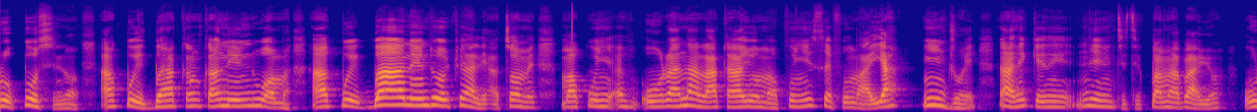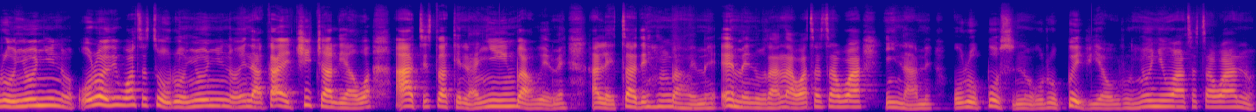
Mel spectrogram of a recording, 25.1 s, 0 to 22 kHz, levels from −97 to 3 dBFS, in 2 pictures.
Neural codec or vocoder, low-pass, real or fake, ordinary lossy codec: none; 19.8 kHz; real; none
